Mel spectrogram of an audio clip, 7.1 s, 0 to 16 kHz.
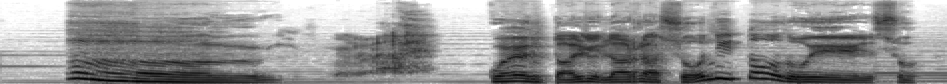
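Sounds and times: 
person acting out a long loud yawn: 0.5 - 1.9, 2.5 - 3.3
speech: 0.5 - 2.1, 3.7 - 7.0.

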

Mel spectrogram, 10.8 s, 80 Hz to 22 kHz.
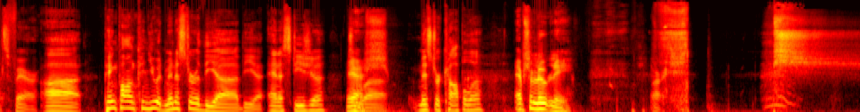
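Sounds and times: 
speech: 0.0 - 7.2, 8.1 - 8.7, 9.6 - 9.9
person blowing a forceful breath into another person's mouth: 8.2 - 8.7, 9.6 - 10.7
person making a brief voiced intake of breath: 9.5 - 10.7.

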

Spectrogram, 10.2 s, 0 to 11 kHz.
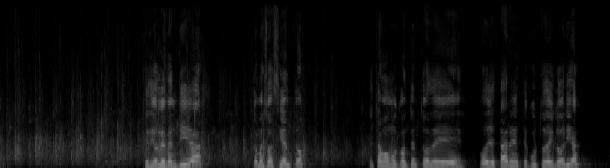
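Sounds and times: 
large church audience applauding during a worship service: 0.0 - 7.5
speech: 2.4 - 3.5, 4.2 - 5.2, 6.2 - 9.8.

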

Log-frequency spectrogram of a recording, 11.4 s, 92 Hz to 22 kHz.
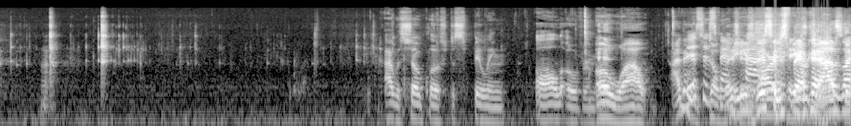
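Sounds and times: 
glasses of layered pink fruity drink clinking in a toast: 0.0 - 2.7
speech: 0.6 - 0.8, 5.2 - 11.3.

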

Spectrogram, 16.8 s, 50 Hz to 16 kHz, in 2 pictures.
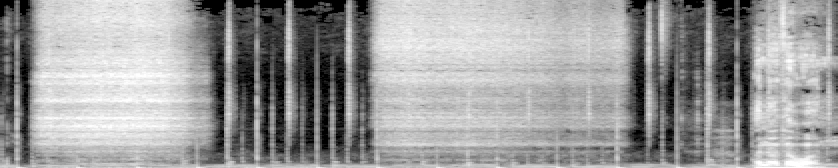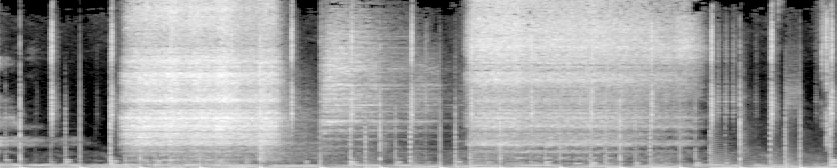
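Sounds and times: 
steady ticking rhythmic beat: 0.0 - 16.7
slow airy breaths in and out: 0.3 - 2.4, 3.6 - 7.5, 9.5 - 15.7
speech: 7.6 - 8.4.

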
